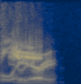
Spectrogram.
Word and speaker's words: lingerie: Someone came in with like, you know, was wearing lingerie and let Matt pick the dress that she was going to wear. – I think that was Kaylee. – Pronounced lingerie, by the way.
